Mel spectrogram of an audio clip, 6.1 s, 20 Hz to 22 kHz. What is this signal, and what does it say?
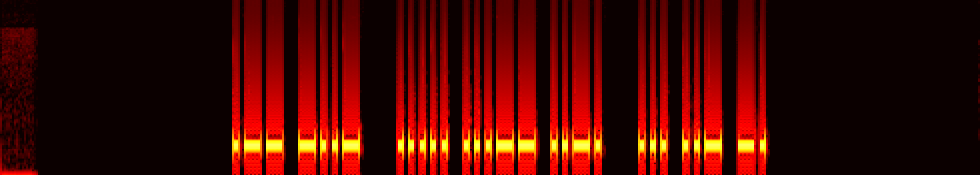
Morse code, heard as a keyed tone, about 36 wpm, 700 Hz. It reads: WX 53F SUN
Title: Practice QSO - Exchange 2 - Info - 35wpm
